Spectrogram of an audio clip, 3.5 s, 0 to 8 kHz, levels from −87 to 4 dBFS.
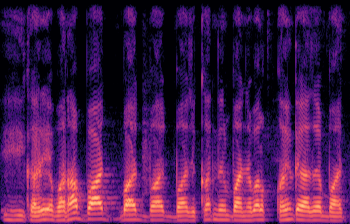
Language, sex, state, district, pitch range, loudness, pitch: Chakma, female, Tripura, Unakoti, 155-175 Hz, -16 LUFS, 165 Hz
